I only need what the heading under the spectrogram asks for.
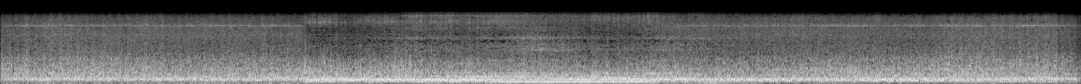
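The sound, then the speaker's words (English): A gunship helicopter's engine and rotors roar loudly and steadily as it flies over a jungle and descends toward a river. The drone's tone shifts slightly a few seconds in, then continues unbroken with no voices. “He pilots the gunship over and descends to the river”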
